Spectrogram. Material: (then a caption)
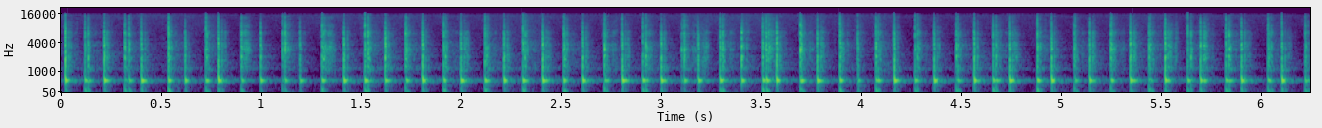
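Cardboard. A long, empty, hollow spiral-wound cardboard tube is held upright, with a face hidden behind it, while fingertips tap rapidly on its outer wall. About 56 quick, dry, hollow knocks sound in a steady, slightly uneven stream, each carrying a resonant tone near 560 Hz that dies away almost instantly.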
